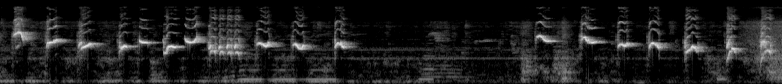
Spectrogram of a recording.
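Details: Greater green leafbird ngeriwik trill, used to provoke rival leafbirds into singing: long runs of sharp falling whistles about three per second, a buzzy patch, a brief pause, then more of the same notes.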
